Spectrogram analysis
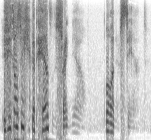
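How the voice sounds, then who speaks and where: Storybook pony, adult female, gentle and reasonable, bright higher tone, played by a male reader. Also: big pitch swings, fairly quick, full character voice, low-quality recording. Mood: sympathetic.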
